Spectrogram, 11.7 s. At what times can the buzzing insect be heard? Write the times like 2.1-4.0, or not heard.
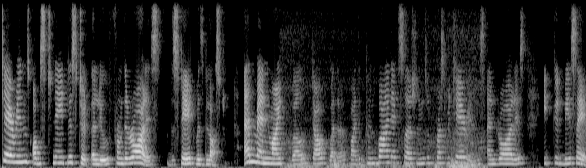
5.5-9.7.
